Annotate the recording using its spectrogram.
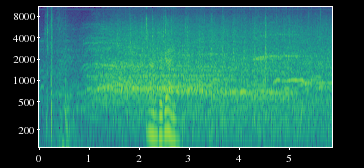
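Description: A crowd in a large hall cheers and shouts loudly.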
